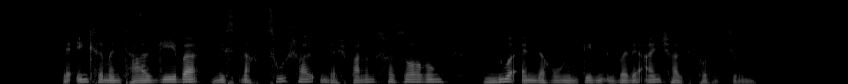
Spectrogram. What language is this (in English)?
German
